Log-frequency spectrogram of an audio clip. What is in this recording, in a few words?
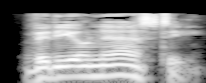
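"video nasty", American English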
